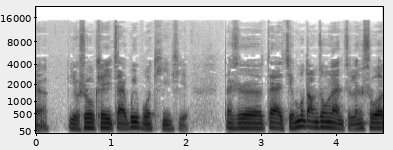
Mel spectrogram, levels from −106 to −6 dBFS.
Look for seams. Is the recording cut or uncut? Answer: uncut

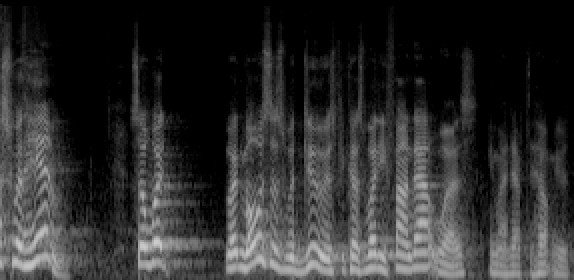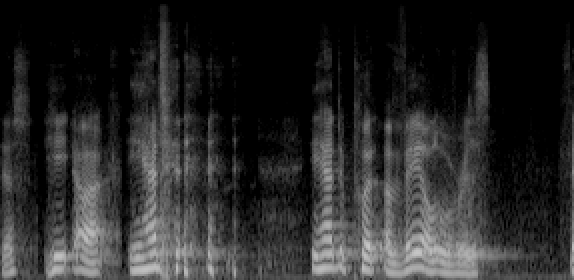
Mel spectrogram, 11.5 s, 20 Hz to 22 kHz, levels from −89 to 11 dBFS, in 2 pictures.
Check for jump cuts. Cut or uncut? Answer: cut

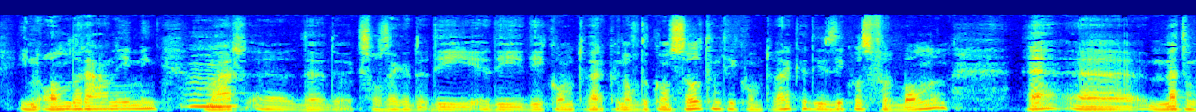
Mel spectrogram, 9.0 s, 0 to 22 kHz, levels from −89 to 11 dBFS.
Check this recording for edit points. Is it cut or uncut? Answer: cut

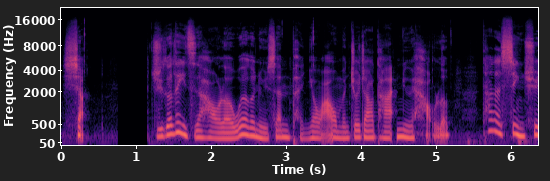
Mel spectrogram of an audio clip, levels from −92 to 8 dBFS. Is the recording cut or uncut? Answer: cut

